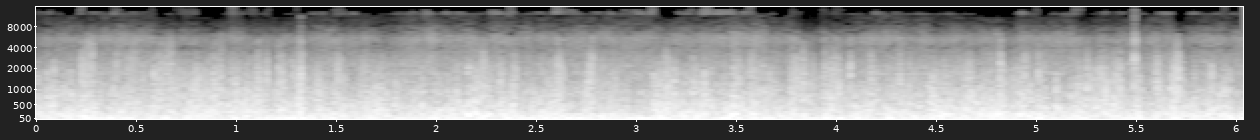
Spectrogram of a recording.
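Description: Wind buffeting the microphone over the steady running noise of a moving passenger train, with scattered light clicks and rattles, heard from the side of the carriage.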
